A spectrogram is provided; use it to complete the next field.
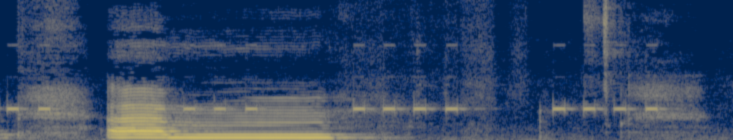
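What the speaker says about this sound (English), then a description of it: "that's my timer going off, guys" A timer alarm sounds a single loud sustained electronic beep lasting about a second, followed by short repeated high beeps, close and clear against a quiet background.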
